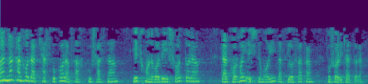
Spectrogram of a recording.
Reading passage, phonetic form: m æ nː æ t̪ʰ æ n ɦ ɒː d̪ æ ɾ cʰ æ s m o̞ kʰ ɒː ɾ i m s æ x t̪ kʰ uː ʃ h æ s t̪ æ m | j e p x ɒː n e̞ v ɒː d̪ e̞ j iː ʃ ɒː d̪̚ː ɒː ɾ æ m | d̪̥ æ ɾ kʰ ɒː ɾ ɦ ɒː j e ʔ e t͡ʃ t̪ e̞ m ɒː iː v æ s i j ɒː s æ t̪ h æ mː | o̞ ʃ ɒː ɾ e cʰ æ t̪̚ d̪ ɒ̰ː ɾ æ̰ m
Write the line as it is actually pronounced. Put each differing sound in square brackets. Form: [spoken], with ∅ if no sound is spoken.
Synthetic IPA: m æ nː æ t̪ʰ æ n ɦ ɒː d̪ æ ɾ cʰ æ s [b] o̞ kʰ ɒː ɾ [æ] m s æ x t̪ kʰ uː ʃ h æ s t̪ æ m | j e [c] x ɒː n e̞ v ɒː d̪ e̞ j iː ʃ ɒː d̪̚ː ɒː ɾ æ m | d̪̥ æ ɾ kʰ ɒː ɾ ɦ ɒː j e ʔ e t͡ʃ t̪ e̞ m ɒː iː v æ s i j ɒː s æ t̪ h æ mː | o̞ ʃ ɒː ɾ e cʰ æ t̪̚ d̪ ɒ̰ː ɾ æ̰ m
